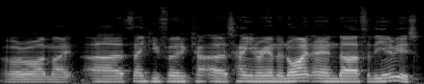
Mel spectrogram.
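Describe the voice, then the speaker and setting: A man's voice: mid-range voice, flat delivery, a little fast, a bit bright, clean tone. A man hosting a casual live interview show, matey and informal, feeling his way through questions.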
